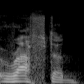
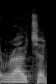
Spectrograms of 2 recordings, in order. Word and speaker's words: Roughton: Now you might get a bit of confusion as to pronunciation because the scientists, the geologists, pronounce it Rafton. That's their guess, R-A-U-G-H, that's their guess. But actually the locals pronounce it Roughton, is what I found out by going there.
